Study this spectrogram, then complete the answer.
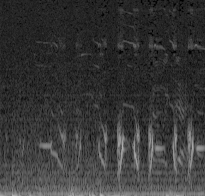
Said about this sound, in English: So this is what he sent. He sent this rubber chicken. It sits here and makes this noise.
